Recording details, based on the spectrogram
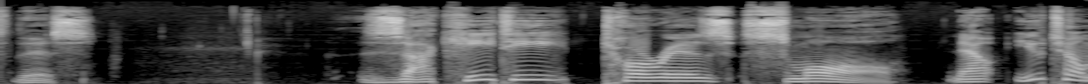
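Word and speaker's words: Xochitl: the hell am I going to pronounce this zakti Torres small now you tell me how this first word should be pronounced X o CI TI the three is silent zakti Torres small New Mexico Max Rose New York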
